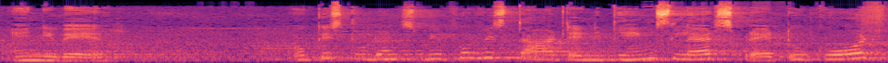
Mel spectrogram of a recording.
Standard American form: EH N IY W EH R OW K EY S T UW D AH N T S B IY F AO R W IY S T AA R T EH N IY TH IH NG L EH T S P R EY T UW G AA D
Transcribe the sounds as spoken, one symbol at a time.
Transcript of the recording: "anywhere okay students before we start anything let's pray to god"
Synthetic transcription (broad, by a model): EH N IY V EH R OW K EY S T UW D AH N T S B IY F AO R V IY S T AA R T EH N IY T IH NG L EH T S P R EY T UW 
